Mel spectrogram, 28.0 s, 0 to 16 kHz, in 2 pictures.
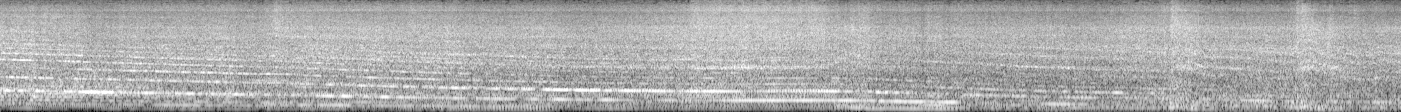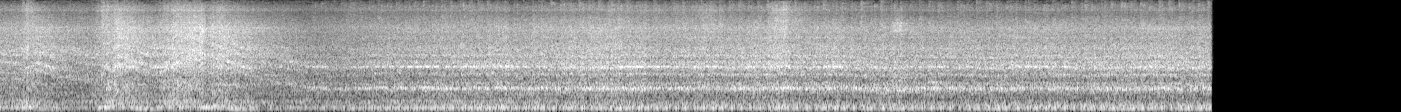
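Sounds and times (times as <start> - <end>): motorcycle engine running: 2.6 - 26.2
steady whine: 4.8 - 26.2.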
